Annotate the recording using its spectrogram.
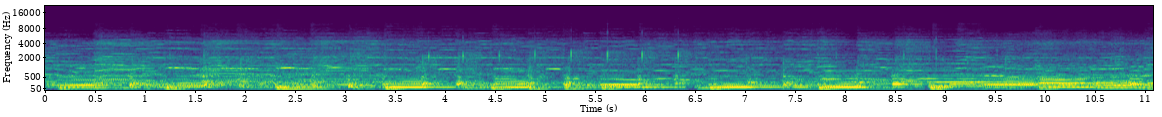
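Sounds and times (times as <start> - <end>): accordion: 0.0 - 11.0
fiddle: 0.0 - 11.0
guitars: 0.0 - 11.0.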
